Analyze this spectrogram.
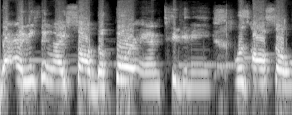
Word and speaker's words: Antigone: And 2, Bri, when it comes to Greek names, you tend to butcher them completely. Antigone. What is Antigone? It's Antigone, you stupid hack!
